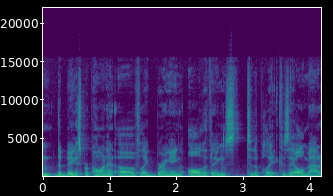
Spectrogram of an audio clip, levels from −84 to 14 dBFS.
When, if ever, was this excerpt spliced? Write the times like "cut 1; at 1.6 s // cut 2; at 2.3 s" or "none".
none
